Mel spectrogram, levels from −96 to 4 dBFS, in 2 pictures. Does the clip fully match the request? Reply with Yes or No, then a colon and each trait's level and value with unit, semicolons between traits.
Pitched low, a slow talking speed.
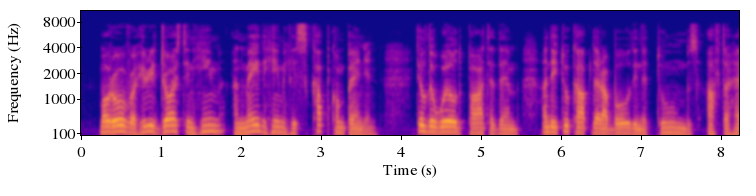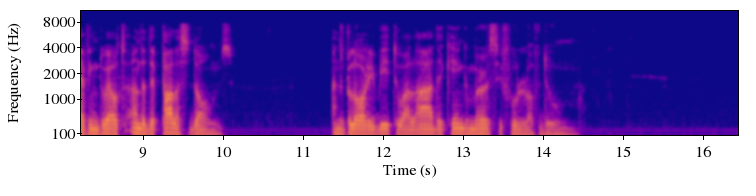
No: low, 115 Hz; average, 155 wpm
